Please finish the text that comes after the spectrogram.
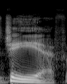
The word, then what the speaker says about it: Gef: it is then jeff jeff spelled with a g let's not get silly here oh yeah it was gef i mean i can't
